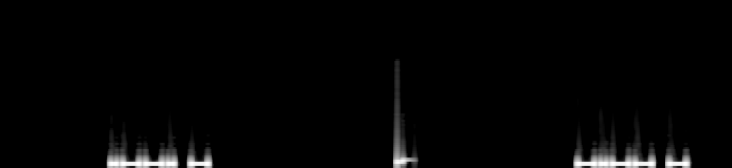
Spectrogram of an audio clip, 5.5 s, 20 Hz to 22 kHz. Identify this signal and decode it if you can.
Morse code, heard as a keyed tone, about 28 wpm, 700 Hz. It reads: PT YT
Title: Top Two Letter Combinations in Words 28wpm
